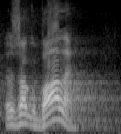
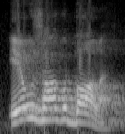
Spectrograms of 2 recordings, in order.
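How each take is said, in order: First: It is a question, rising at the end. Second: It is a plain statement with a flat ending.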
